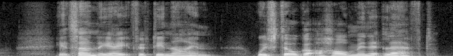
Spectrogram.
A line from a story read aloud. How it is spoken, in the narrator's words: called out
